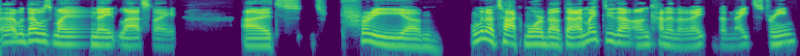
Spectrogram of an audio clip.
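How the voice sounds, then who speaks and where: A man with a smooth, resonant voice hosts his own livestream, drifting from thought to thought in a loose, casual monologue. The sound is dry and close, with no room echo. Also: medium pitch, a bit bright. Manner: rambling, digressive, with many restarts. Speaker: podcast host.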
